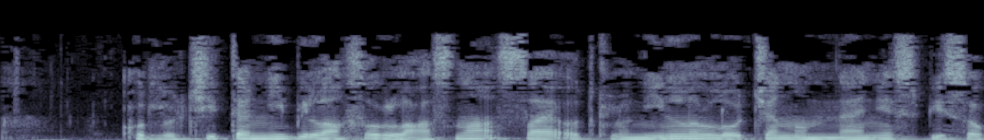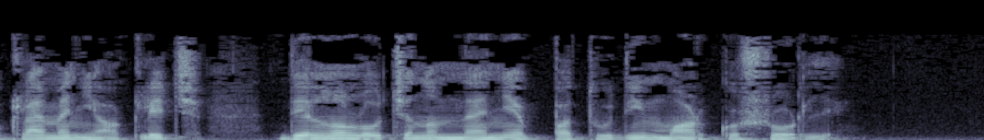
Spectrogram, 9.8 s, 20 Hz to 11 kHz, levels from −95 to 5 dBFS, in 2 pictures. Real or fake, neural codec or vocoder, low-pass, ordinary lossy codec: real; none; 9.9 kHz; MP3, 32 kbps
